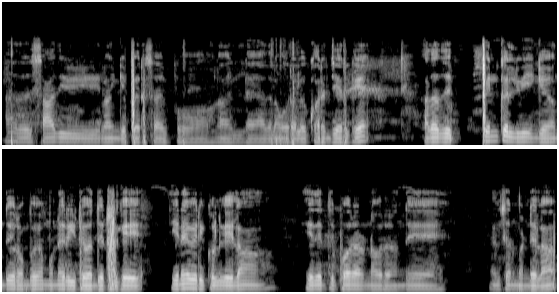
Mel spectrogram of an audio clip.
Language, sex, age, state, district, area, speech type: Tamil, male, 18-30, Tamil Nadu, Kallakurichi, rural, spontaneous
